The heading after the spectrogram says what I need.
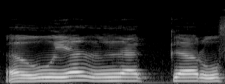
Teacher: ذال کو نرمی سے پڑھیں گے اور را کے اوپر زبر ہے تو را کو پر پڑھیں گے۔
